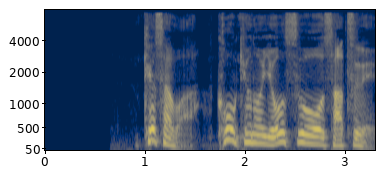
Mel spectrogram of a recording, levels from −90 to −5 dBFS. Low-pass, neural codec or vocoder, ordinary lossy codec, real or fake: 7.2 kHz; none; MP3, 64 kbps; real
